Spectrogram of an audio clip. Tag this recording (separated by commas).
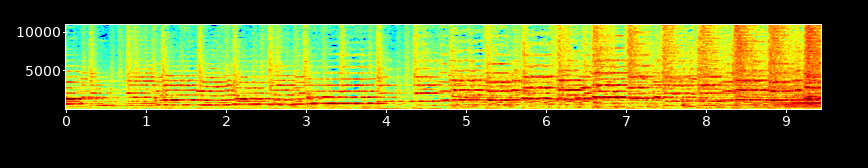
Orchestra, Music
